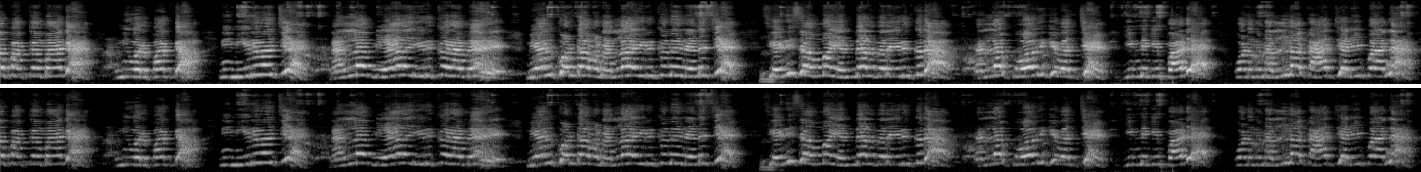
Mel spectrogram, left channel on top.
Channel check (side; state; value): right; quieter; 8.3 dB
